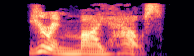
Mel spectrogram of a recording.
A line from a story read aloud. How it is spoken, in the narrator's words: Livy barked back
